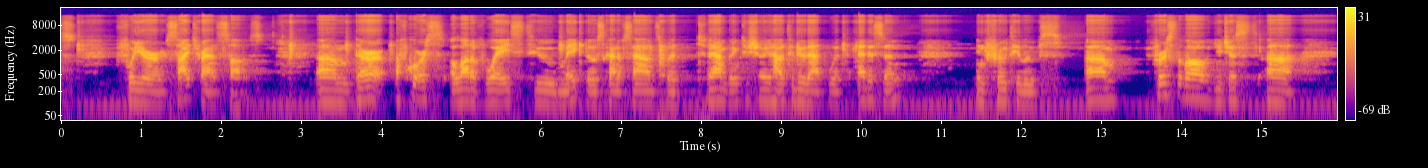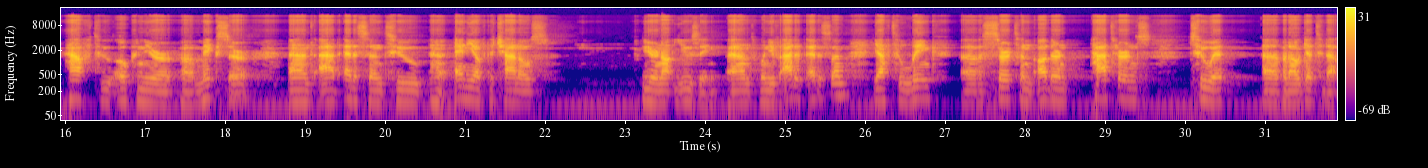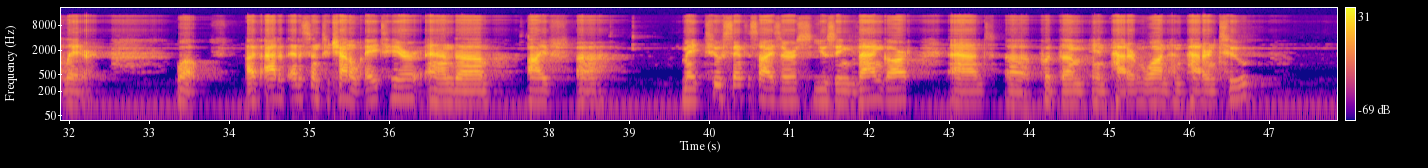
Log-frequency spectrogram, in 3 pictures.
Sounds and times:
Speech: 0:00.0 - 0:10.5, 0:11.4 - 0:22.1, 0:23.2 - 0:32.4, 0:33.4 - 0:33.6, 0:34.2 - 0:38.8, 0:39.7 - 0:46.8.

